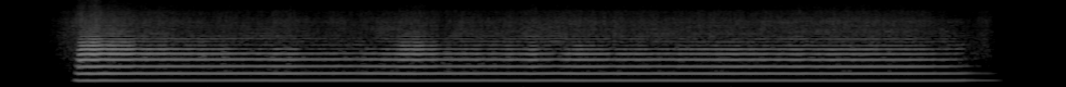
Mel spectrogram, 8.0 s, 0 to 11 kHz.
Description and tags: overall quality of single note - trumpet - C4
Part of the Good-sounds dataset of monophonic instrumental sounds.
instrument::trumpet
note::C
octave::4
midi note::48
tuning reference::440
good-sounds-id::1421
single-note, good-sounds, C4, neumann-U87, multisample, trumpet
